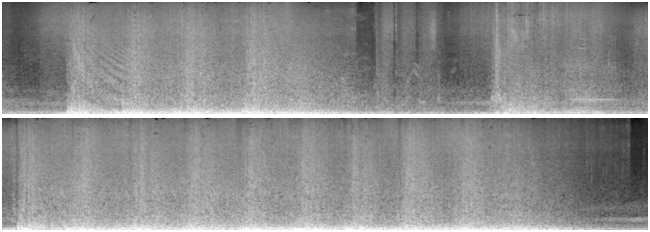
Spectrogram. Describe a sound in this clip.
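Fire blasts whoosh and rumble loudly.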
